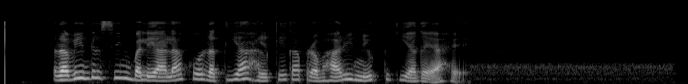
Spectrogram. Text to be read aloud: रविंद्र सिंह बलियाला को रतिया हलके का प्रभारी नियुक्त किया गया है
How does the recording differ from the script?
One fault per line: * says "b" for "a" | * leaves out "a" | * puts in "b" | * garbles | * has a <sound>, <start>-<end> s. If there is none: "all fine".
all fine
